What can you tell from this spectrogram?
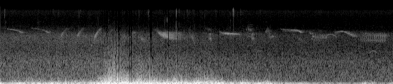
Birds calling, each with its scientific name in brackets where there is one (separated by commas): Eurasian Skylark (Alauda arvensis)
